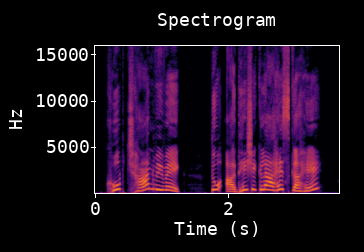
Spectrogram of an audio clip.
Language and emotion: Marathi, surprised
